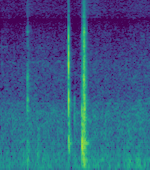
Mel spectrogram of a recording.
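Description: Three sharp clicks: a faint one, then two louder ones in quick succession about a second in.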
